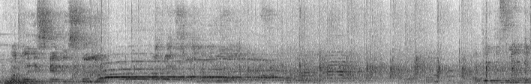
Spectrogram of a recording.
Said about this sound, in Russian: Еще давайте аплодисменты в студию.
